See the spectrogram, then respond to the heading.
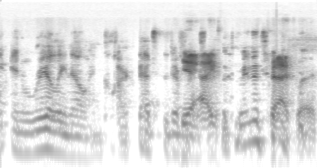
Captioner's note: laughs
